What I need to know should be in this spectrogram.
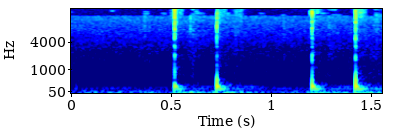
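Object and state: Dull percussion note over the liver.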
